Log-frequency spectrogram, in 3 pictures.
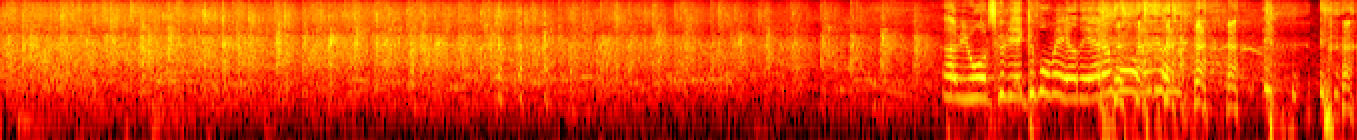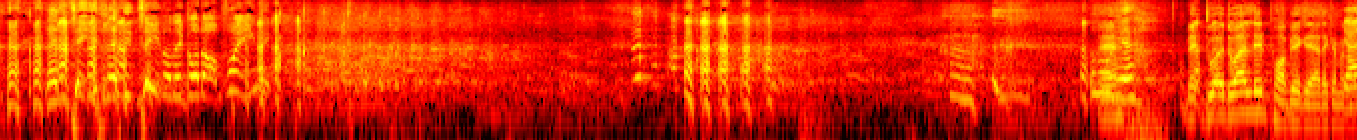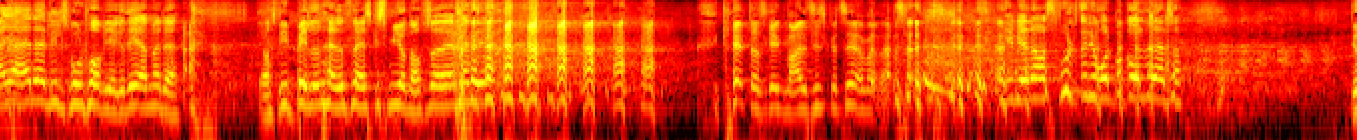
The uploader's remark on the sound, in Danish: LIVE fra Værket i Randers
